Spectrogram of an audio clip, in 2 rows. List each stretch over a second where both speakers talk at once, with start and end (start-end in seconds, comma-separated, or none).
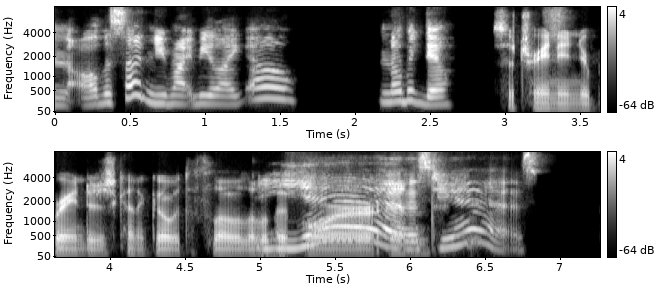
5.0-6.2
